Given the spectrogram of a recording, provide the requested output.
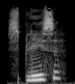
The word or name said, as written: splidse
